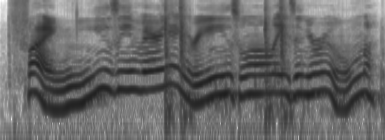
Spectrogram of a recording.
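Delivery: high, drawn-out mock gangster voice; mad gangster. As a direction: parody an old movie gangster. Keeps mock gangster voice replying.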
